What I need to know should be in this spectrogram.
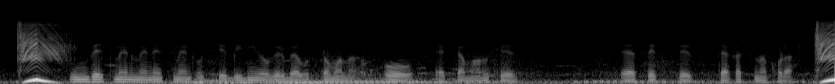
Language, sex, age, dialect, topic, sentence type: Bengali, male, 31-35, Northern/Varendri, banking, statement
